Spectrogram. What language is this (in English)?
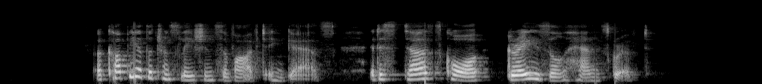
English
